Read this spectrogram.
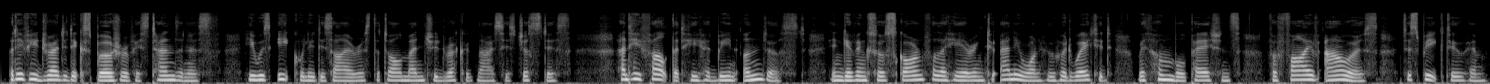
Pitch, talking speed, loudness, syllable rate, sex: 190 Hz, 195 wpm, -19 LUFS, 5.8 syllables/s, female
